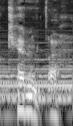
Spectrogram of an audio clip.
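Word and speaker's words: Cin k'ikh: You have to practice your Kinka.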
